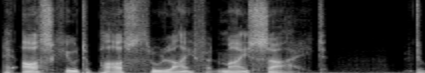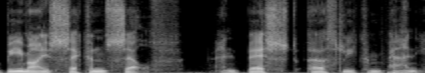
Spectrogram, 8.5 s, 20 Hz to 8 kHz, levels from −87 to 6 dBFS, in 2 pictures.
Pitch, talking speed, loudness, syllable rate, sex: 100 Hz, 125 wpm, -19 LUFS, 3.3 syllables/s, male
